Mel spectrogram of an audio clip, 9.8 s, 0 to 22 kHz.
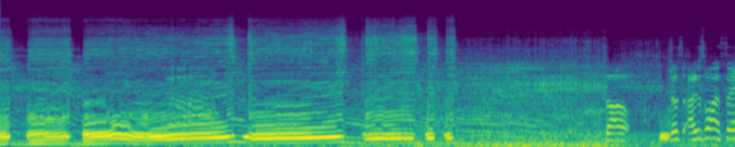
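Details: Honda CR80 two-stroke with a Keihin PWK 28 carb replacing the stock PE 28 over rich-running jetting issues. Sharp revs climb and fall repeatedly, crisp with no bogging. Owner says it runs good, possibly lean; the spark plug was the actual issue.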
